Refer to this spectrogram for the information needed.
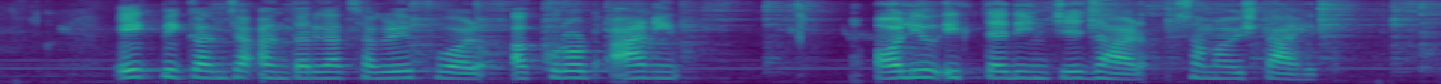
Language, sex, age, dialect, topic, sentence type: Marathi, female, 18-24, Northern Konkan, agriculture, statement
